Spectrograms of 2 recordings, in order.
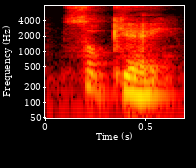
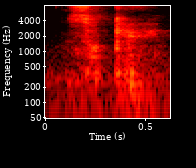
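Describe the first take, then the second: First: Said in the usual way. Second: It's okay dropped to a near mumble, much softer; much softer repeat. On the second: Real, not acted. Grudgingly conceding the Seagal movie is okay, muttered.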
